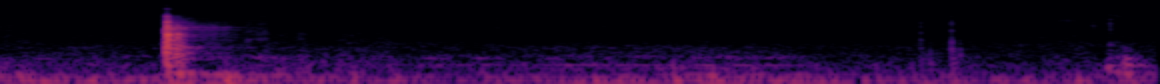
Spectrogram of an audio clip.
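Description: A single sharp knock about half a second in, over a faint low hum, with a much fainter tick near the end.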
